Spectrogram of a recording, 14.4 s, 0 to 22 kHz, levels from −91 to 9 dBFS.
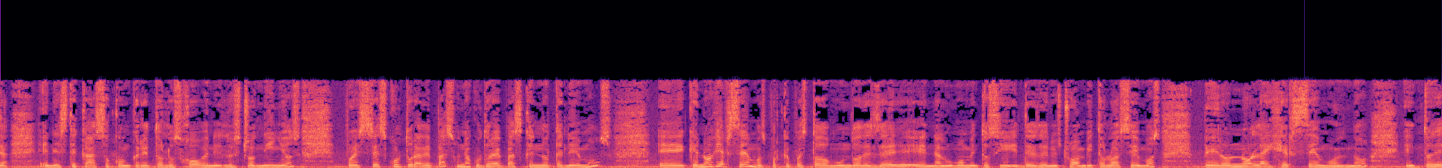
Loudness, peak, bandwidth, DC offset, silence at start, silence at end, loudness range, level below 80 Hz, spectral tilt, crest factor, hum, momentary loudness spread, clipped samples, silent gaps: -11 LUFS; 0 dBFS; 12 kHz; under 0.1%; 0 s; 0 s; 1 LU; -44 dBFS; -3 dB/octave; 12 dB; none; 3 LU; under 0.1%; none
